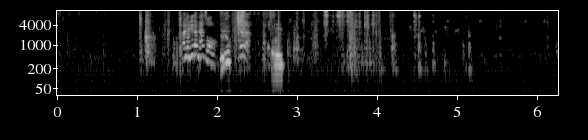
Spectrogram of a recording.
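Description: Light clicks and scrapes of a pencil marking white PVC pipe and a pipe cutter being fitted onto it. A short wordless vocal sound from a person comes at about two seconds in and is the loudest thing.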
